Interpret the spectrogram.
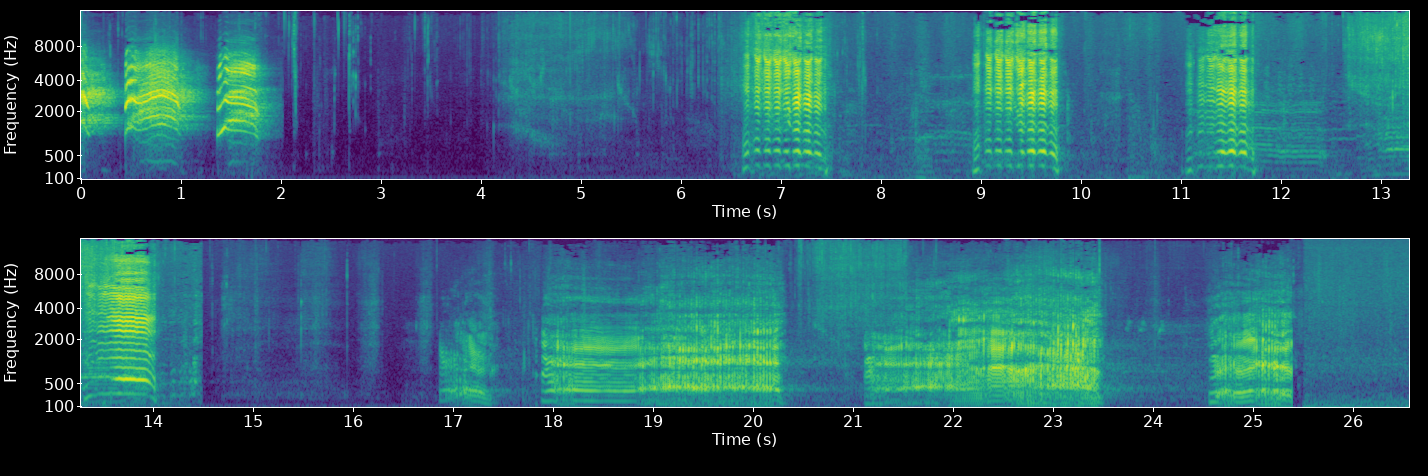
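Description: A gibbon's rising whoops die away in the first two seconds. After a pause, a domestic goat bleats four times, about two seconds apart, and longer, rougher bleats follow.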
